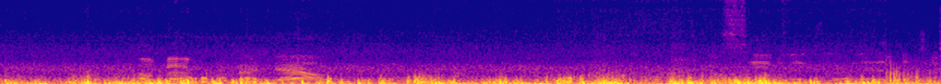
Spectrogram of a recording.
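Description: Strong wind buffets the microphone on a golf course at Pacific Dunes, a constant gusty roar throughout, with a voice heard under it.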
